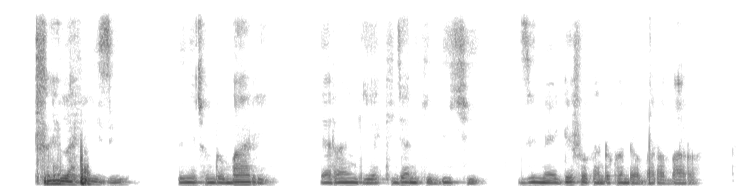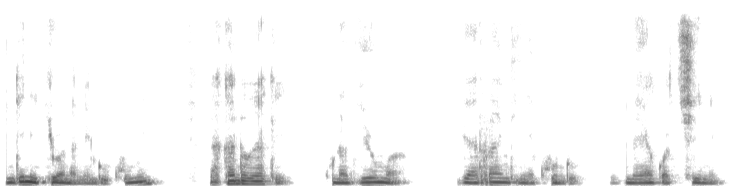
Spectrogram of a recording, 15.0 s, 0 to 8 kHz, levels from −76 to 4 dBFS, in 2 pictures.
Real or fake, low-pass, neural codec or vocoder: fake; 7.2 kHz; codec, 44.1 kHz, 7.8 kbps, Pupu-Codec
